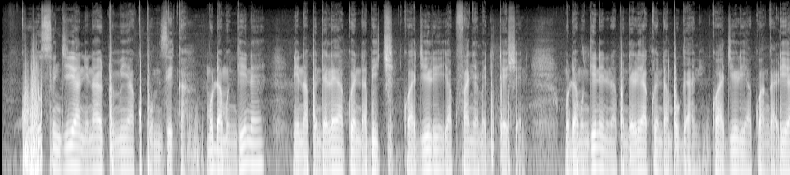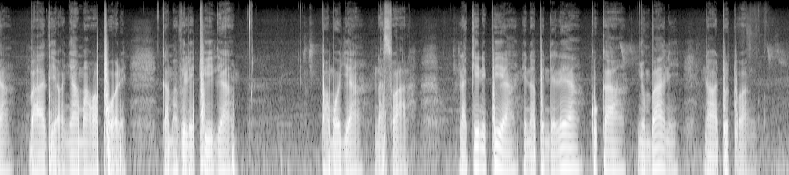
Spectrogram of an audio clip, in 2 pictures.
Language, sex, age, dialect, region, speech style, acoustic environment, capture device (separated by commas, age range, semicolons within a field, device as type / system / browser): Swahili, male, 35-44, Tanzania - Dar es Salaam, Tanzania, happy, music; nature, desktop / Linux / Chrome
